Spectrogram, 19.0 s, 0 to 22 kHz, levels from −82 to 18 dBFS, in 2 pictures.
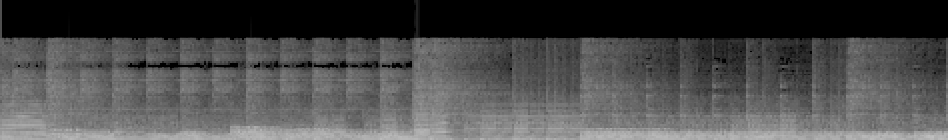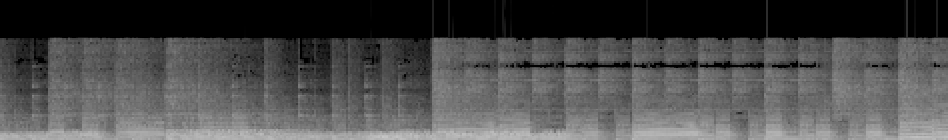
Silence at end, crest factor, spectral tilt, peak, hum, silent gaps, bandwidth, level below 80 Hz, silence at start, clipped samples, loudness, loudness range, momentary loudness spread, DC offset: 0 s; 12 dB; -4.5 dB/octave; 0 dBFS; none; none; 16.5 kHz; -22 dBFS; 0 s; under 0.1%; -12 LUFS; 2 LU; 6 LU; under 0.1%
